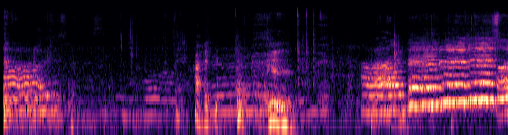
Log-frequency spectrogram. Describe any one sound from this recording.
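A choir of older women and men sings together.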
